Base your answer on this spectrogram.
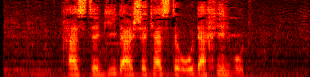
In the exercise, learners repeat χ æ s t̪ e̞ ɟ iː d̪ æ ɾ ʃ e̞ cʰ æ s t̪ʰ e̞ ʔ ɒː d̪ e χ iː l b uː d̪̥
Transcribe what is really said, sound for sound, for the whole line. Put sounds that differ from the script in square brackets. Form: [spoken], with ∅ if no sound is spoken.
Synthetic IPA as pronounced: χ æ s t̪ e̞ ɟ iː d̪ æ ɾ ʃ e̞ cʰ æ s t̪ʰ e̞ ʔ [uː] d̪ [æ] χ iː l b uː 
